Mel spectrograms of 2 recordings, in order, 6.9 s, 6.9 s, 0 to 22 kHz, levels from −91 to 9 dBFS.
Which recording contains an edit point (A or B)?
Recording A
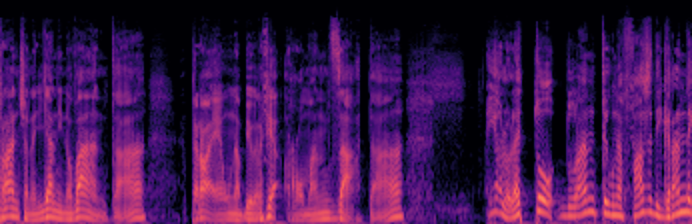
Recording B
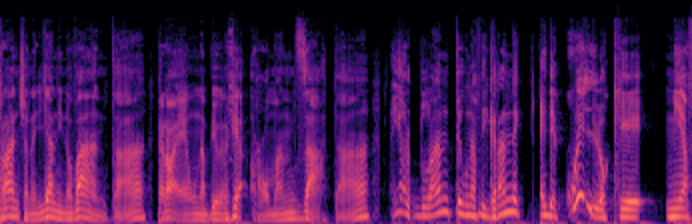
B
